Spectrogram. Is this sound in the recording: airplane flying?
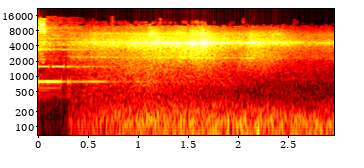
yes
